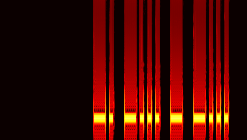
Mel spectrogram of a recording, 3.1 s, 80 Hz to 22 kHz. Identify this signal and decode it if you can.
Morse code, heard as a keyed tone, about 25 wpm, 700 Hz. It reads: NBTB
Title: All Cut Numbers - 4-Digit 25wpm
